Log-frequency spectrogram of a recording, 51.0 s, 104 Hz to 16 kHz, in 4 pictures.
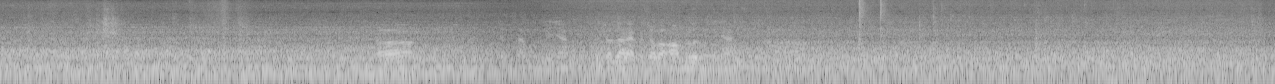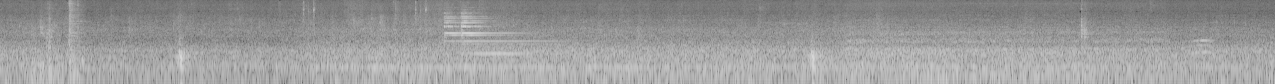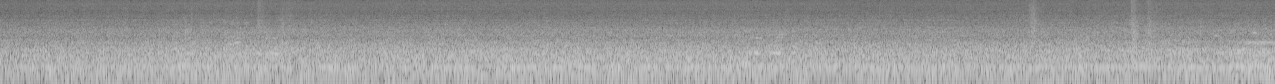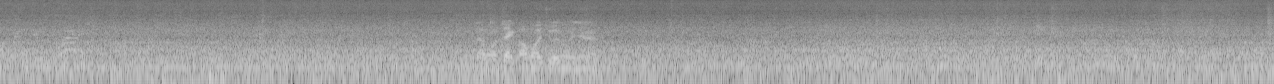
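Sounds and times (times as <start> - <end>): gas stove burner roaring: 0.0 - 32.8
metal clinks: 17.2 - 18.8
ringing metallic tone: 17.2 - 19.0.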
